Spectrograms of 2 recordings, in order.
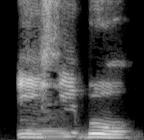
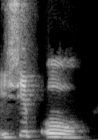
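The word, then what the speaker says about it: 이십오: Berarti bacanya gimana? Isibo ya, jangan isip-o.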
